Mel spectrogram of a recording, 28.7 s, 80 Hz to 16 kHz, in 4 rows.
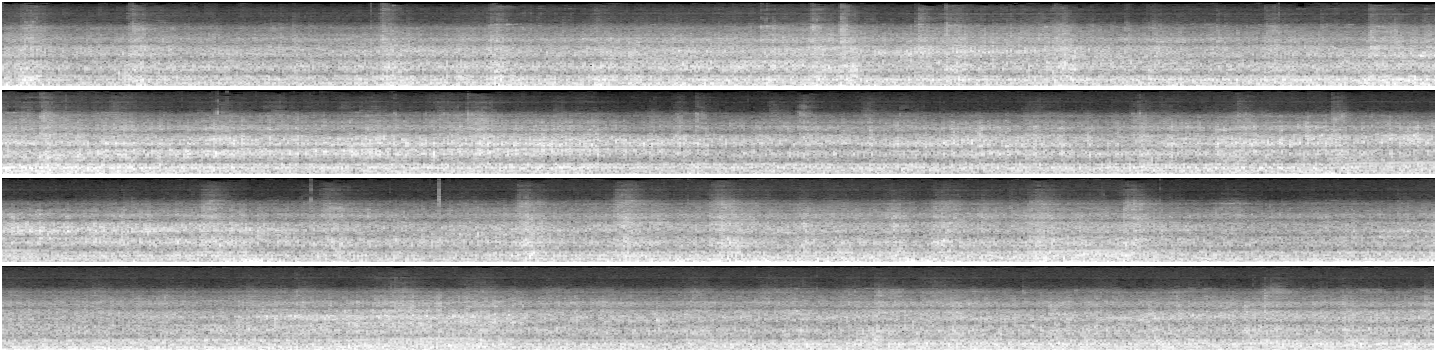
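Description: ChME3 diesel shunting locomotive running under load as it hauls a work train, with the wagons' wheels rolling and clicking over the rail joints. A few faint brief squeals come through in the middle stretch.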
